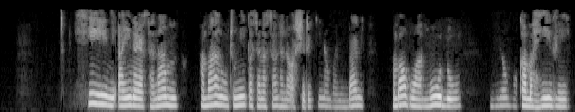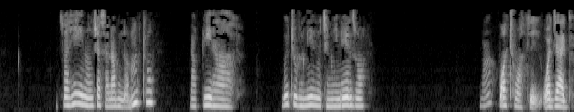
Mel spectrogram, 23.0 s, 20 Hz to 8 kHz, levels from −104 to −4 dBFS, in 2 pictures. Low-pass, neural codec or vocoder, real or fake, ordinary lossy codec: 7.2 kHz; autoencoder, 22.05 kHz, a latent of 192 numbers a frame, VITS, trained on one speaker; fake; MP3, 24 kbps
